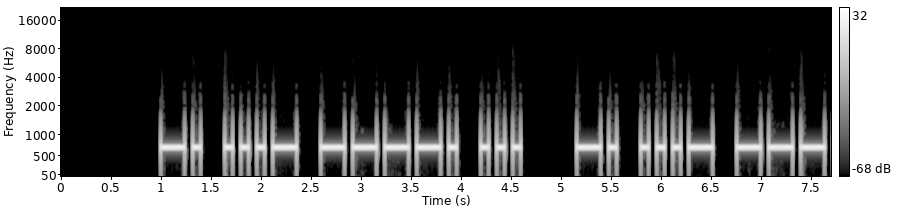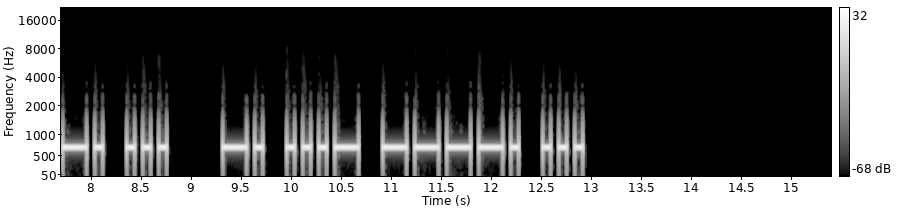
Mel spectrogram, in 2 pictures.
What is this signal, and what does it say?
Morse code, heard as a keyed tone, about 15 wpm, 700 Hz. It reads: NV9S NV9S NV9S
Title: USA Call Signs Repeated 3x 15wpm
